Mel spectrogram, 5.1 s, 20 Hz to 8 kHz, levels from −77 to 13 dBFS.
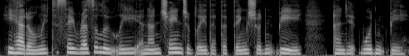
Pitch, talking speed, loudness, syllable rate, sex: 195 Hz, 200 wpm, -19 LUFS, 5.4 syllables/s, female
